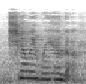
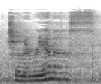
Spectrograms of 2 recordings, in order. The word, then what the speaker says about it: chili relleno: This is the chili Rihanna. Chili Rihannas? Chili Rihannos. You got me.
